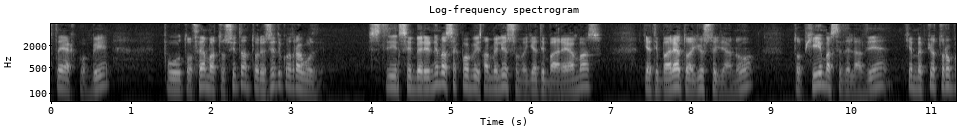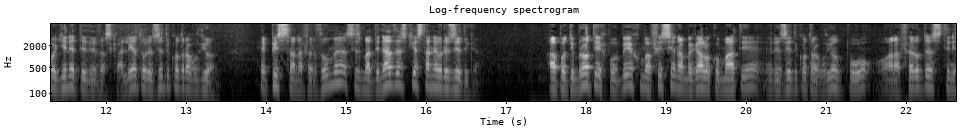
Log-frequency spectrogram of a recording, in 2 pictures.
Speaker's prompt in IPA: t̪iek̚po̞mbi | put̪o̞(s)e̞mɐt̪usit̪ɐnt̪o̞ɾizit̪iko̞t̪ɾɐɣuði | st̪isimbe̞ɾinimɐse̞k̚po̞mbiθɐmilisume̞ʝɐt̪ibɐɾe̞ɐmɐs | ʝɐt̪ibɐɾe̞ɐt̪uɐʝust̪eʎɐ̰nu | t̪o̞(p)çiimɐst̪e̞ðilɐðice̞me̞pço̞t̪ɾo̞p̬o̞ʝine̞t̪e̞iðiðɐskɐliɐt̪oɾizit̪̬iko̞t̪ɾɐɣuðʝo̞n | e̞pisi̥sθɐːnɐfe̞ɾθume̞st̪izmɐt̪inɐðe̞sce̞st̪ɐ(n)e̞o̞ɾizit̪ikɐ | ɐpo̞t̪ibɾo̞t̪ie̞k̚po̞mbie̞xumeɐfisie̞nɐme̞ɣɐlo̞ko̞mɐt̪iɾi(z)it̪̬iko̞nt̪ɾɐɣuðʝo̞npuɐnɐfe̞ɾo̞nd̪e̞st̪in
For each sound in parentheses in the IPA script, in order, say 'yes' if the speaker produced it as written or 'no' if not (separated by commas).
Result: no, yes, yes, yes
